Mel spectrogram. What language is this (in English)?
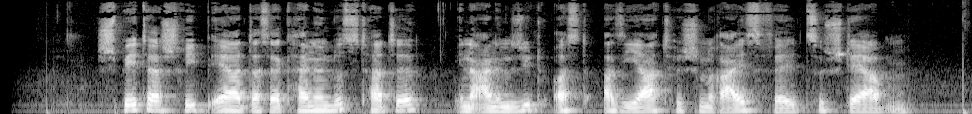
German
